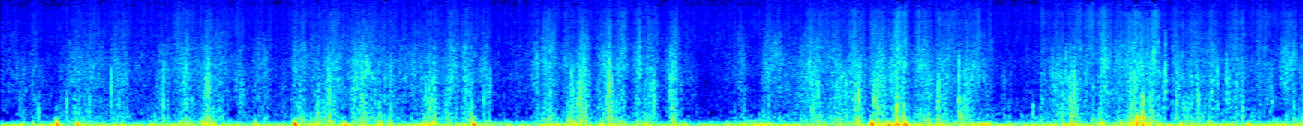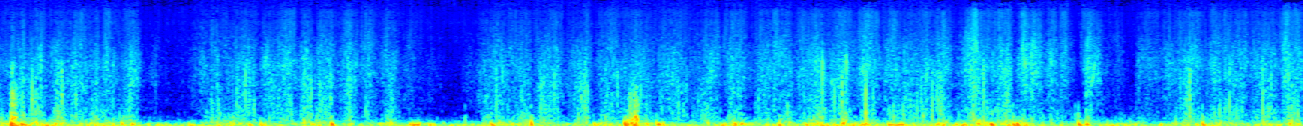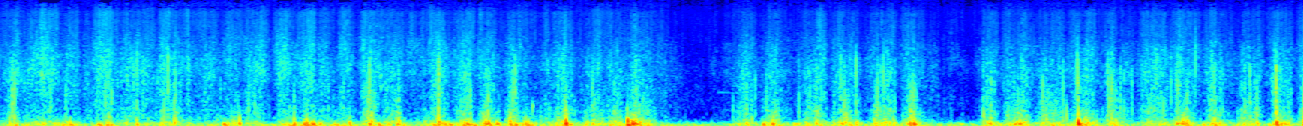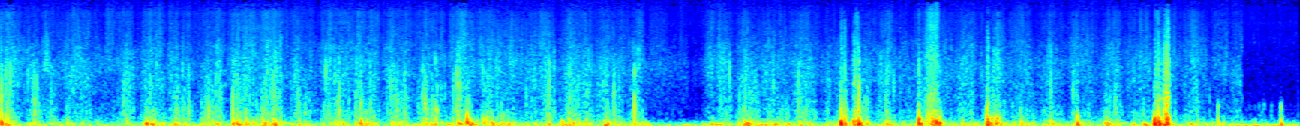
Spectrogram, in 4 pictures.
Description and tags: Live recording of fluffing and rubbing a piece of cloth.
cloth, field-recording, rustling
